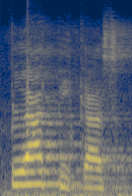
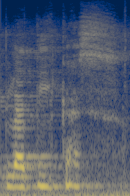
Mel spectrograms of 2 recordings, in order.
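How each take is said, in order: First: The stress is on the first syllable. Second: The stress is on the second syllable. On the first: It refers to conversations. "acento en pla" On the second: It refers to what you are talking about. "otra cosa muy diferente"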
